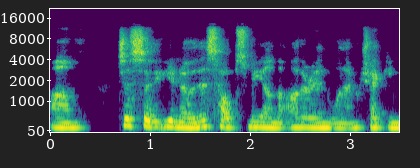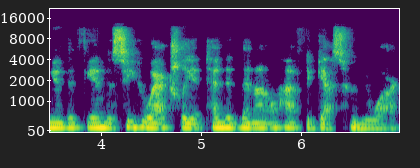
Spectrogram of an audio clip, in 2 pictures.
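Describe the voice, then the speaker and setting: Somewhat breathy, a woman talks with a very deep, low pitch. She moves at a fairly quick pace with fairly even intonation. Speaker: event facilitator. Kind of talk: online event introduction. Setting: video call.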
